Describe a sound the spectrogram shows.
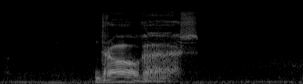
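An older man speaks slowly in a low, gravelly voice, close by.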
